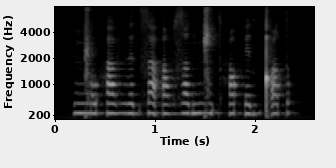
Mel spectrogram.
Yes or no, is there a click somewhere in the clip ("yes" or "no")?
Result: yes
